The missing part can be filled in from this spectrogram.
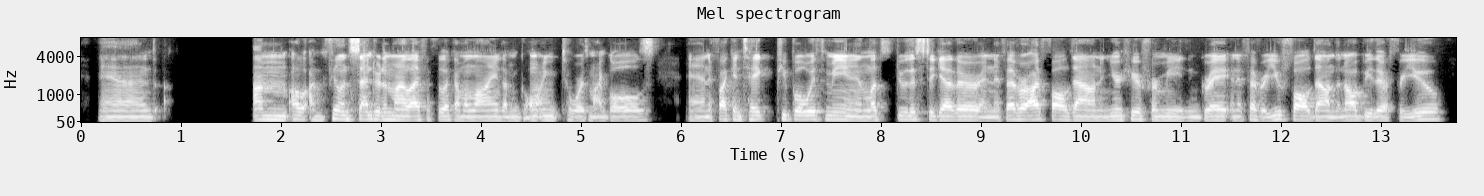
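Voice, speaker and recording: The speaker talks at a fairly quick clip in a Quebec accent, with monotone, flat intonation. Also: man, medium pitch for a man. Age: 20s. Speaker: pop singer-songwriter. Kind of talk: interview.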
